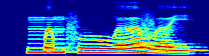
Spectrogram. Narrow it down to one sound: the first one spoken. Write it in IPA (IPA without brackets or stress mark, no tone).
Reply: m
